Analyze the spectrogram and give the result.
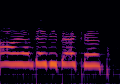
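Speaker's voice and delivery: bad, squeaky, high voice, slow. Joking about a driver's looks, doing a David Beckham impression. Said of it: "that is not an impression of David Beckham".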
